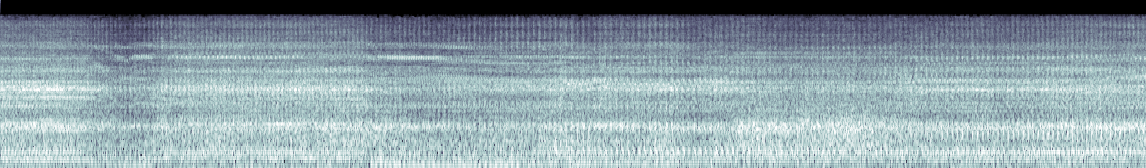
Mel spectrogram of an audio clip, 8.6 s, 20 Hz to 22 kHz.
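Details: 2006 Honda TRX400EX Sportrax hybrid build, first ride after heat cycles: the single cylinder runs smooth and steady at an even pitch with no knocks or rattles. Freshly assembled, the engine runs good and sounds healthy.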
